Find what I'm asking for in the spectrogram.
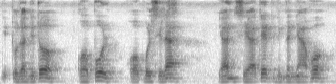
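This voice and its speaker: A man's voice: on the low side, steady tone, measured pace, mellow, roomy sound. A man hosting a casual food vlog from a night market, joking and laughing as he eats and talks to viewers. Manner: playful, laughing, jokey. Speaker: food vlogger.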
